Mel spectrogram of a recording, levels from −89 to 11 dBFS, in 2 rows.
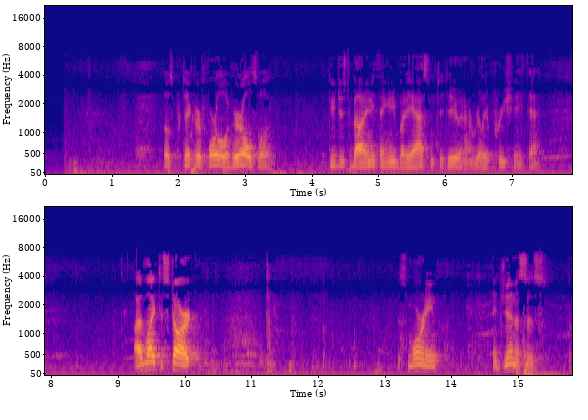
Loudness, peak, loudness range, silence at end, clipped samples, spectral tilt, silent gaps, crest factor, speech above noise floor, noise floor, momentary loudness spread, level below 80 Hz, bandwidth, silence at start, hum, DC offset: -20 LUFS; 0 dBFS; 12 LU; 0 s; under 0.1%; -5 dB/octave; none; 22 dB; 29 dB; -48 dBFS; 27 LU; -44 dBFS; 7.2 kHz; 0.4 s; 60 Hz at -50 dBFS; under 0.1%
